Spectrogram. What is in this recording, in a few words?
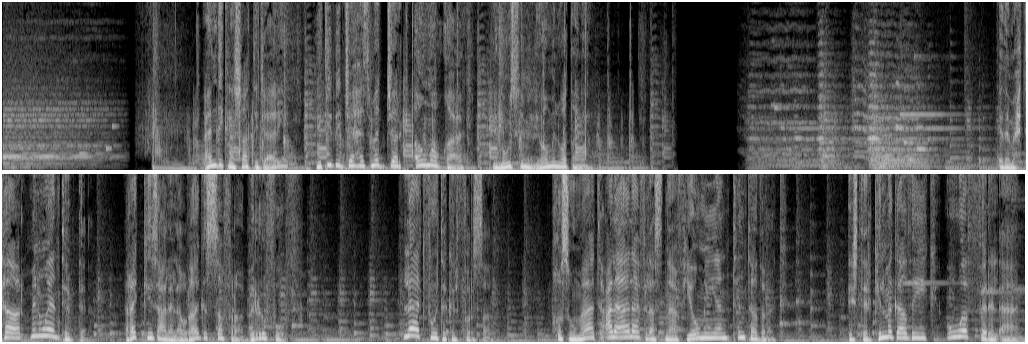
voiceover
